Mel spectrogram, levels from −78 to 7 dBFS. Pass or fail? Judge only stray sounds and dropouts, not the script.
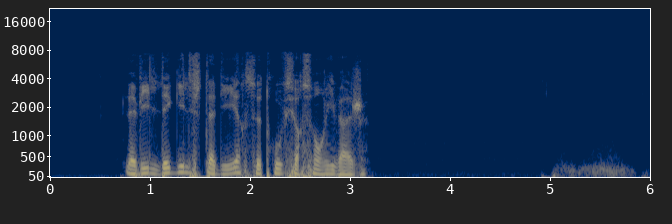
pass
